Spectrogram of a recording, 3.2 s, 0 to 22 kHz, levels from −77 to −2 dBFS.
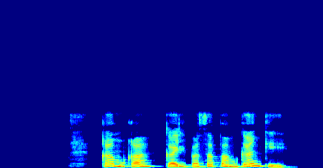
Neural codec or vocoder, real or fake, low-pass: none; real; 7.2 kHz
